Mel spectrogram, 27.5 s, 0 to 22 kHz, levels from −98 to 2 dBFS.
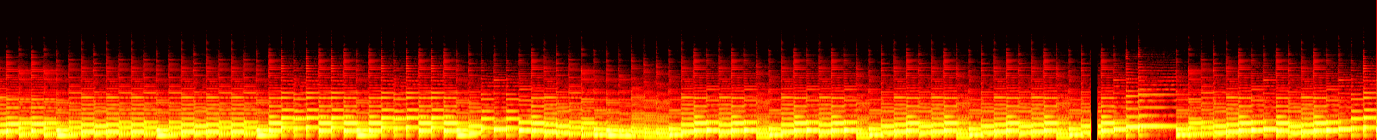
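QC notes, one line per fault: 21.81–21.96 s, playback stall: the sound cuts out mid-flow for about 145 ms, then resumes, likely because the player ran short of data or its output thread was held up. The waveform drops to a flat line, leaving a clean vertical gap across every frequency in the spectrogram.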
